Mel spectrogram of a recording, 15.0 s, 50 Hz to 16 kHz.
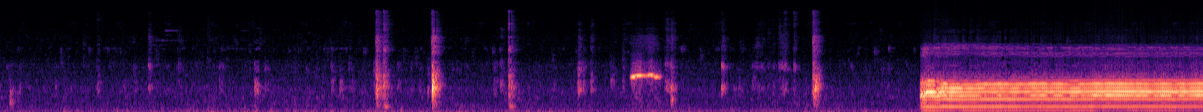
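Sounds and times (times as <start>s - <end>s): short whistle-like tone: 7.9s - 8.4s.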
